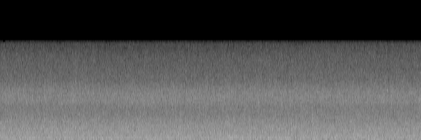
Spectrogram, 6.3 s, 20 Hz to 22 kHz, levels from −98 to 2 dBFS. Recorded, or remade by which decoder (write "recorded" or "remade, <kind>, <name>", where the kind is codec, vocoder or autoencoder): recorded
